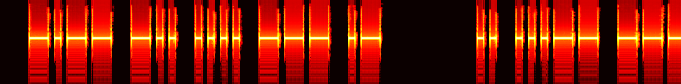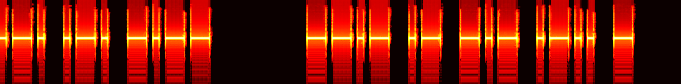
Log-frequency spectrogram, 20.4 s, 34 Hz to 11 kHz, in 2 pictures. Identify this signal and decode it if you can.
Morse code, heard as a keyed tone, about 13 wpm, 800 Hz. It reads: YDHOA I39RY QAKLT
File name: LEZIONI / 8 YJ45 / 8 Y 12wpm 2228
